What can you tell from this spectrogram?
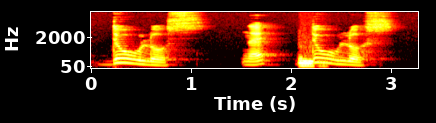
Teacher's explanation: Aqui você tem o som forte claramente no do, então, e o los bem suave, né? E aí, nesse sentido, eu vou colocar o acento circunflexo no ditongo, tá?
